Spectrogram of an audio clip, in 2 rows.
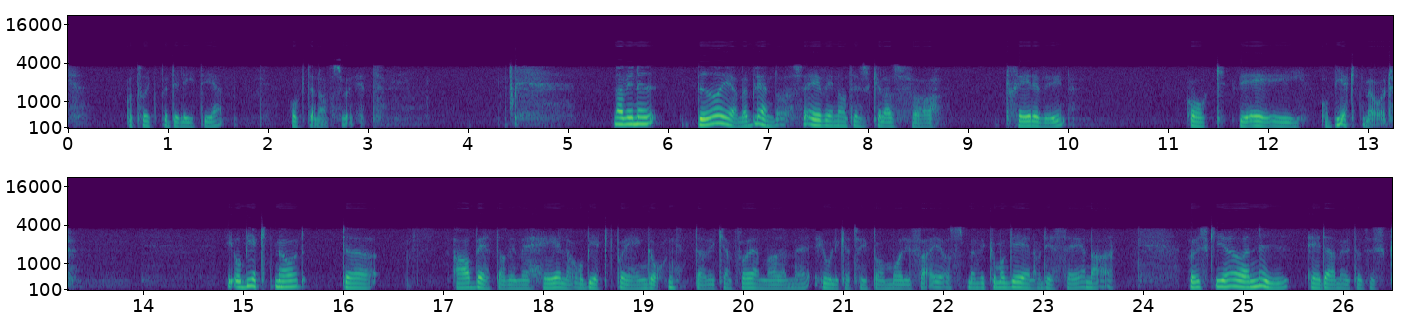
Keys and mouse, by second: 10.0-10.4 drag, 11.5 drag, 12.6-15.7 drag.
